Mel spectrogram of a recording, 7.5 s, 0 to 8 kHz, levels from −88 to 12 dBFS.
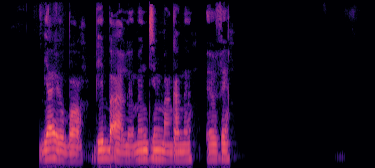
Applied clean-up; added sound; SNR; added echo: none; none; none; none.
